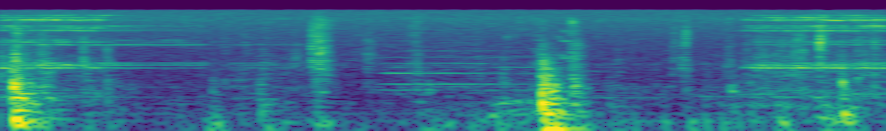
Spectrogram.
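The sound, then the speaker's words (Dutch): A telephone rings with a continuous metallic bell tone, moderately loud, over a rumbling background with a few scattered thuds and knocks. No one speaks. “Neem jij de telefoon maar even aan? Ik neem de telefoon wel.”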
